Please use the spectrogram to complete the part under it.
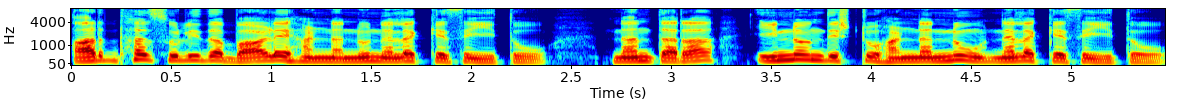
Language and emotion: Kannada, neutral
